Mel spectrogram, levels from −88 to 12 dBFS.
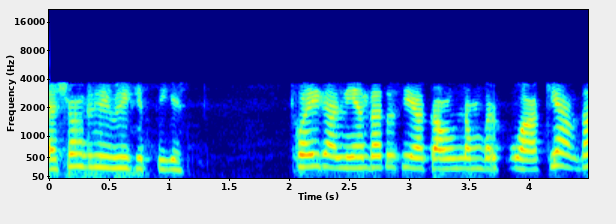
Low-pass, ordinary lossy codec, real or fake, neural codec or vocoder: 3.6 kHz; none; fake; codec, 16 kHz in and 24 kHz out, 1.1 kbps, FireRedTTS-2 codec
